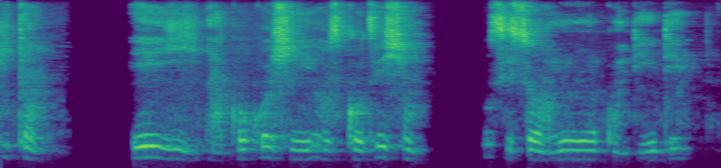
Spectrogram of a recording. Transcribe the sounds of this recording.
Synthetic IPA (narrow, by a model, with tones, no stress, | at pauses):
pi˦ta˦˨ | e˦ji˨a˨kɔ˨˦kʰɔ˦ʃe˧ɔ˧skɔ˧te˦ʃɔ̃˦˨ | o˦si˦˨sɔ˧a˨w̃ɔ̃˧w̃ɔ̃˧kɔ̃˨de˨˦de˦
